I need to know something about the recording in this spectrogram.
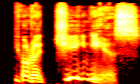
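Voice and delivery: high, thrilled, excited burst of a cry. Riding in the car, the narrator cries out excitedly to his companion. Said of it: "I cried".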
